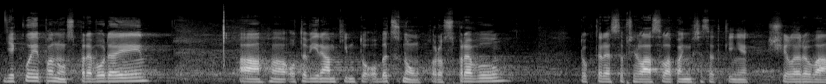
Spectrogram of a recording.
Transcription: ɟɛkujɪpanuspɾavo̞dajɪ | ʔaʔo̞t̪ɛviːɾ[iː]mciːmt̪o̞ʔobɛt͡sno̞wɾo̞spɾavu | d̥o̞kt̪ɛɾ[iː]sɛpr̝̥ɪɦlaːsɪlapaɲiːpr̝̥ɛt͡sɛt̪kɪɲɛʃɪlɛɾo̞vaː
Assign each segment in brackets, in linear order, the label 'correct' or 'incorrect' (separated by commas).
incorrect, incorrect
